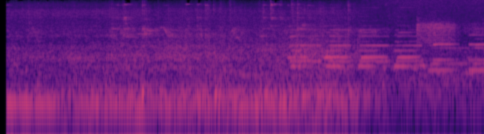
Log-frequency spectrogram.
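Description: Street sound with a steady engine hum for the first few seconds, then brass band music comes in about four seconds in.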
